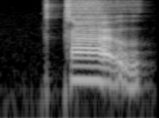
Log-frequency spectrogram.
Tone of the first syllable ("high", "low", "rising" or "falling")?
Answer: falling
